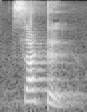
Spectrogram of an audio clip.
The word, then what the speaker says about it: subtle: where H is silent subtle s-u-b-t-l-e where B is silent tip 3 homophones homophones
